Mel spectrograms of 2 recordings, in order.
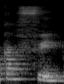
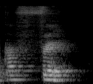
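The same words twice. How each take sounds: First: Café with a closed ê, as cafê; wrong closed vowel. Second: Café with an open final é; correct open vowel. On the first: Teacher showing the wrong way, café as cafê. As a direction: mispronounce café ending in a closed ê. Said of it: "Eu não falo café". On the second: Teacher correcting to open é in café. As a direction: land café on a wide-open é. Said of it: "eu falo café". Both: Shown as a demonstration.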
